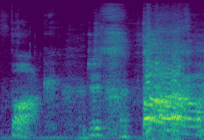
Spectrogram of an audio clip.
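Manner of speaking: very high, loud, shrieking scream. Recounting being left alone in the house, retelling a scream. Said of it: "just screamed".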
